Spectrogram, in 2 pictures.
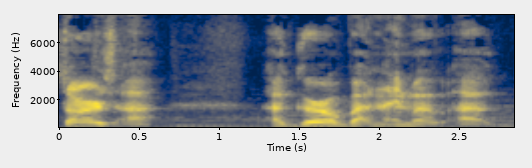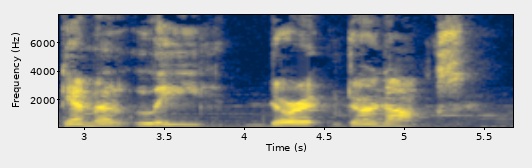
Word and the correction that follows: Devereaux: No, DeVero. Excuse me, I'm sorry, I'm pronouncing this last name wrong. But it's Devereaux.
